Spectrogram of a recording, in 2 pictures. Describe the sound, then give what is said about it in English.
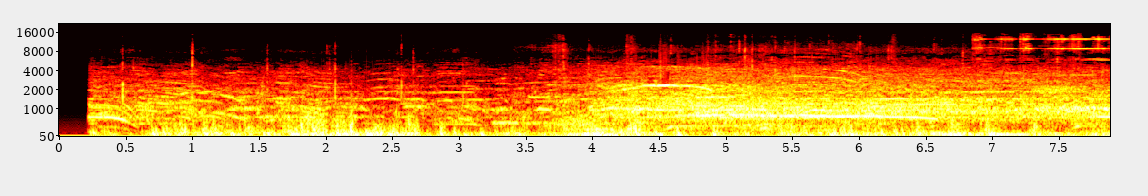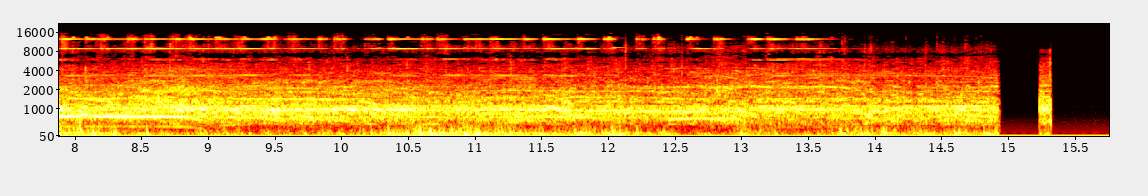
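A large crowd, heard in a video being played, roars and cheers continuously, dense babble of many voices with occasional whoops and shouts rising above the steady, loud din throughout. “Play that video again. I want you to look at the crowd and ask yourself, as you watch this video, ask yourself, how many of the people in that crowd are going to teach my children in school?”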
